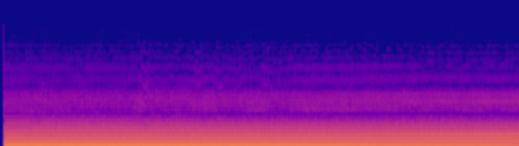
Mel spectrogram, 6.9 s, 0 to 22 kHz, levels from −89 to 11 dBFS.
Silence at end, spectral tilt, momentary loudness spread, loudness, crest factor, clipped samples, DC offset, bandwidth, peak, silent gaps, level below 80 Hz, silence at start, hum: 0 s; -10.5 dB/octave; 2 LU; -27 LUFS; 10 dB; under 0.1%; under 0.1%; 3.8 kHz; -14 dBFS; none; -26 dBFS; 0.05 s; 50 Hz at -25 dBFS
